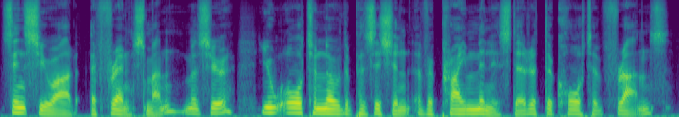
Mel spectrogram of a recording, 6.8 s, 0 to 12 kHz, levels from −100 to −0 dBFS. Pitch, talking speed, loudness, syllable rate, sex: 115 Hz, 185 wpm, -18 LUFS, 5.0 syllables/s, male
